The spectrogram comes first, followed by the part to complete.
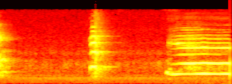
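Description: A toddler's high voice: a short sharp squeal about a second in, then a long held call starting near the end, falling slightly in pitch.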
